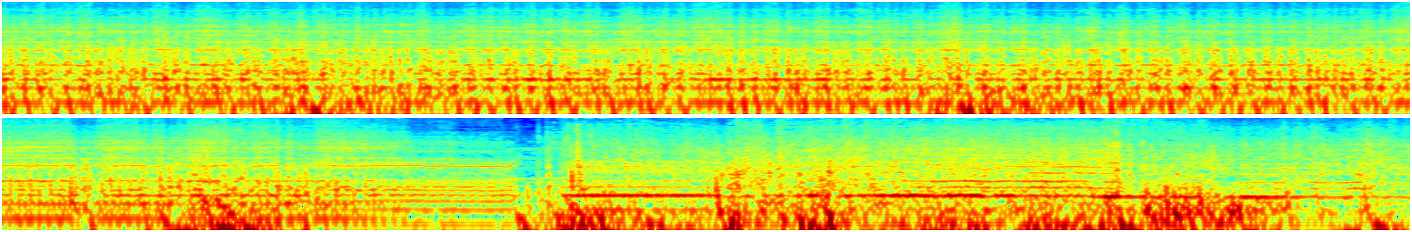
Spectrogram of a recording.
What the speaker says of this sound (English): I sure do love hearing my engine just maxing out.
